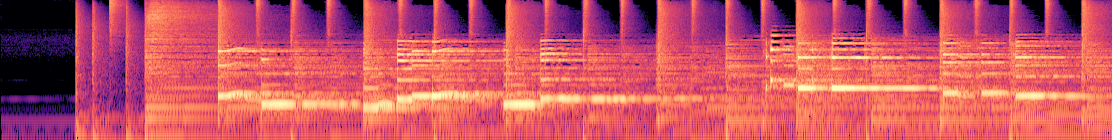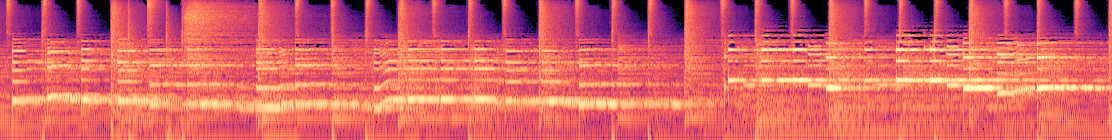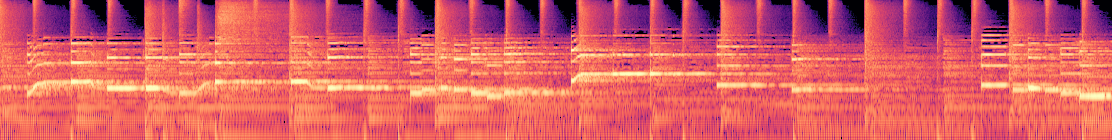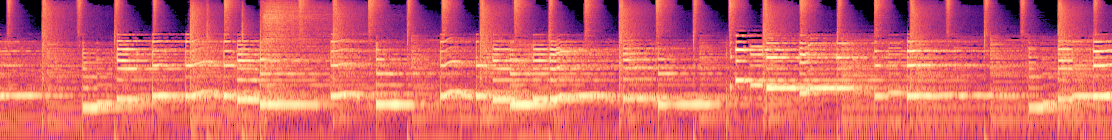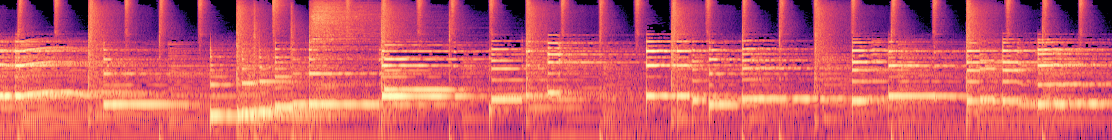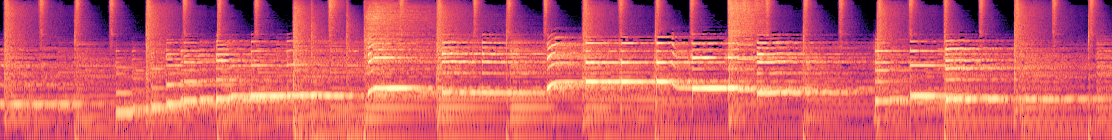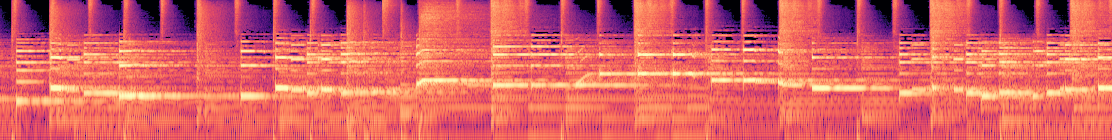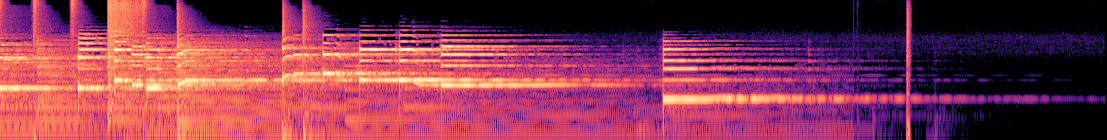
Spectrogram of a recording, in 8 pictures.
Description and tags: Instrumental composition - piano, bass, solo guitar, drums.
acoustic, atmospheric, guitar, instrumental, melodic, synthesizer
